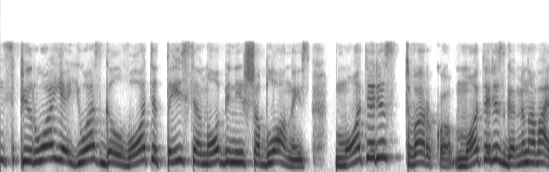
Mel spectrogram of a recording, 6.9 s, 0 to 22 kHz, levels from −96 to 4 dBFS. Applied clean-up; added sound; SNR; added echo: none; none; none; none.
